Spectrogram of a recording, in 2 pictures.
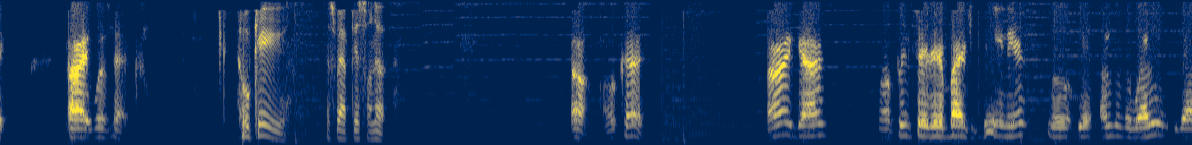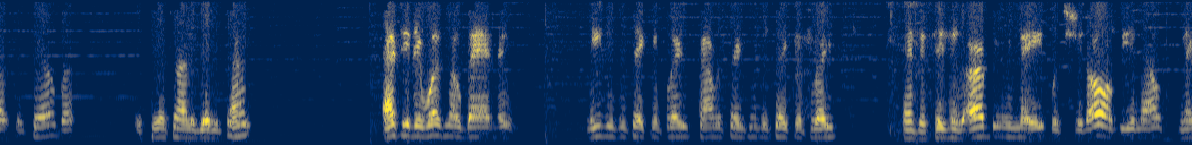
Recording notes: Conference Call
